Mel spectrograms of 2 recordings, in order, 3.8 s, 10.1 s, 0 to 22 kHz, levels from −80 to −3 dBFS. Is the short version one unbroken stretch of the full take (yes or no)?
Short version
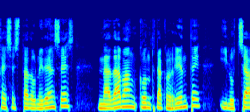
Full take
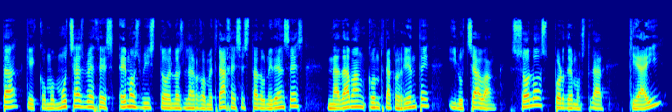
yes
